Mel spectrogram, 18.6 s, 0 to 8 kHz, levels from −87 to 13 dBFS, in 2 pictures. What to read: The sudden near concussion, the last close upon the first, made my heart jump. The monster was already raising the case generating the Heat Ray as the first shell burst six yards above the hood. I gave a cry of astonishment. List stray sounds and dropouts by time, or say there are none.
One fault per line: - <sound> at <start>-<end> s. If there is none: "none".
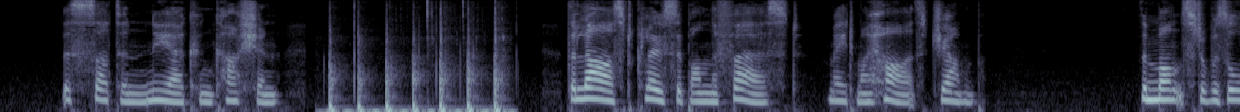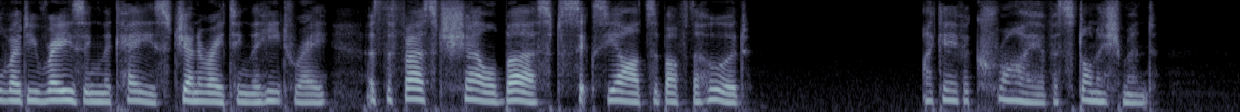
- thud at 2.4-3.9 s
